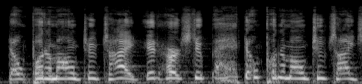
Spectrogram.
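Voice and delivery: high-pitched pained protest; acted yelling. A narrator's reading. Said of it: "he yelled".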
